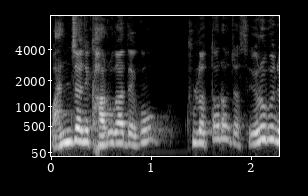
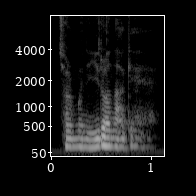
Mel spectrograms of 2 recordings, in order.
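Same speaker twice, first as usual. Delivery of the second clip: 나지막한 말; 8 semitones lower, 13 dB quieter than usual. Retold or imitated. Acts out man beside him.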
